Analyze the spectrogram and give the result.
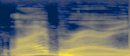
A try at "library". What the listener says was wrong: Well, there's an R in there that you were missing. You're saying the second R.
